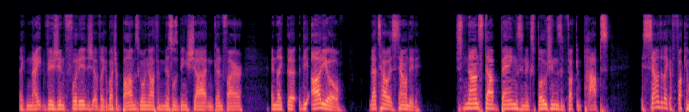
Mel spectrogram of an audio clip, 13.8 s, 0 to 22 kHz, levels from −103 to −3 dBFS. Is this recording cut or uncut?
uncut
